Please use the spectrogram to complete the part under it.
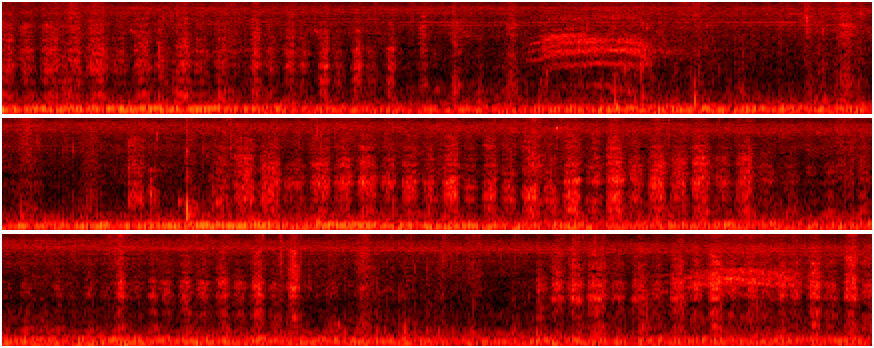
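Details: Purebred black Jindo dog panting in quick, steady breaths of about three per second, a rough broadband huffing over a constant low rumble, with faint brief chirps arching above.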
